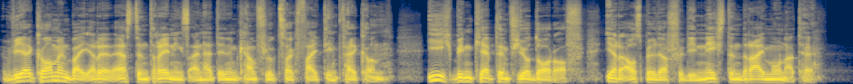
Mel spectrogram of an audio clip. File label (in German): Drill Sergeant russ. Akzent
